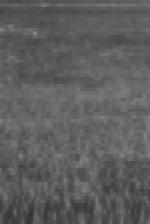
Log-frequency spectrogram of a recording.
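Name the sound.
pressure cooker hissing steam while cooking vegetables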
